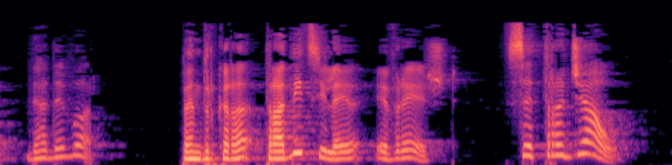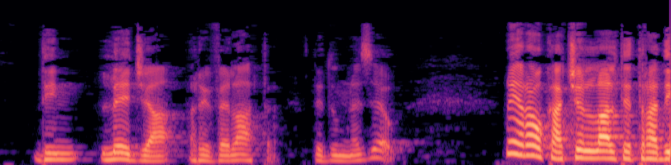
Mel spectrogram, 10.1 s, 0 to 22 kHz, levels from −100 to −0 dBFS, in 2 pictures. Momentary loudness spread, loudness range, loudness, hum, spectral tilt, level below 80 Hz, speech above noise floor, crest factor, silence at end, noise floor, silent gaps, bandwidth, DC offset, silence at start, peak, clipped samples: 16 LU; 6 LU; -22 LUFS; none; -4.5 dB/octave; -52 dBFS; 52 dB; 22 dB; 0 s; -74 dBFS; none; 12.5 kHz; under 0.1%; 0 s; -2 dBFS; under 0.1%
